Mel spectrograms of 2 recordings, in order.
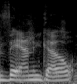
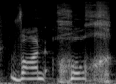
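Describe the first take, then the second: First: Said in the usual way. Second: "Gogh" with a throaty, rasped final consonant; guttural Gogh. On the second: Shown as a demonstration. Streamer playing with the painter's name, guttural "Gogh". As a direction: end "Gogh" on a back-of-throat Dutch-style ch.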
